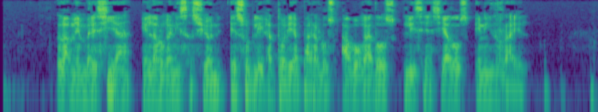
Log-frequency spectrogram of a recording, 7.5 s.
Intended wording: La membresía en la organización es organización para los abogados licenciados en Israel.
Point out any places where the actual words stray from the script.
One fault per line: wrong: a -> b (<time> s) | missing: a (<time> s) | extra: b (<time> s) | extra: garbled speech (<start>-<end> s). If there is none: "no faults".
wrong: organización -> obligatoria (3.1 s)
